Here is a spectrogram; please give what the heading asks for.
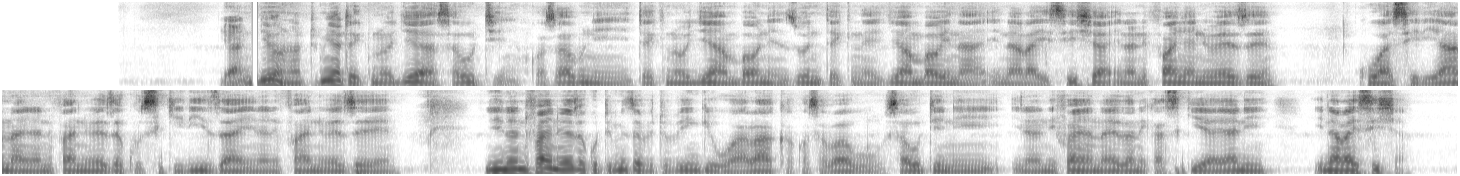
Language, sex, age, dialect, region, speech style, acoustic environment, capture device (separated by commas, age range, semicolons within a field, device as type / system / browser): Swahili, male, 25-34, Kenya - Nairobi Sheng-influenced, Kenya, happy; relaxed, silence, mobile / Linux / Chrome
